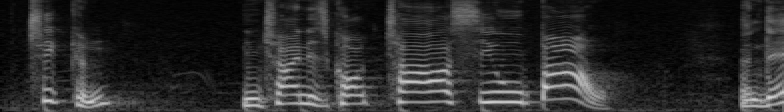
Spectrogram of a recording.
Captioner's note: speaking in foreign language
